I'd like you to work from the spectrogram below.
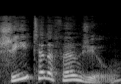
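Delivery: startled, surprised disbelief, very high-pitched. Told that the publisher's wife phoned the other man at his hotel, surprised. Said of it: "You sound surprised".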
